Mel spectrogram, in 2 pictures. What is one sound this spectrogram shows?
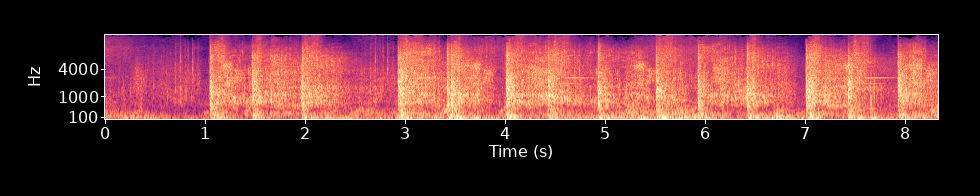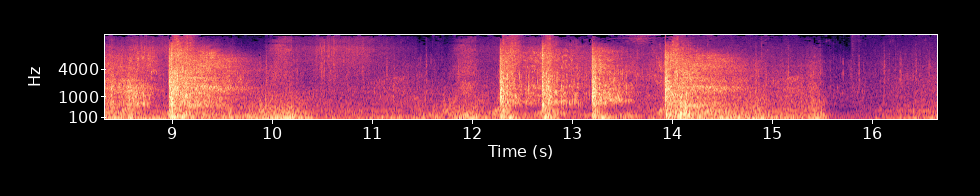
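Bones clatter and scatter as skeletons break apart.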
